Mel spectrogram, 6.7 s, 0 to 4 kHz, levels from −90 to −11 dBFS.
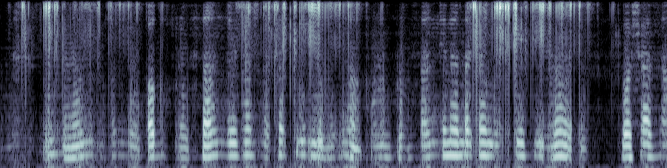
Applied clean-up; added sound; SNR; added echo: neural separator model SepFormer WHAMR!.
